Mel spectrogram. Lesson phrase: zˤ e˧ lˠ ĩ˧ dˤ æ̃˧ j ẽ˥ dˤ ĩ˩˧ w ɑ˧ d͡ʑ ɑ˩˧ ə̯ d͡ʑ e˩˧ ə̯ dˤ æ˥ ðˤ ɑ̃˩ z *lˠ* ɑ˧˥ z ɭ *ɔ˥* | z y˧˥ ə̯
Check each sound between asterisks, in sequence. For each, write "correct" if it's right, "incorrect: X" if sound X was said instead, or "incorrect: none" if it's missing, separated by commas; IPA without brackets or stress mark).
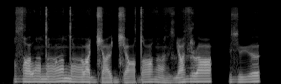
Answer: incorrect: ʎ, incorrect: ɑ˥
